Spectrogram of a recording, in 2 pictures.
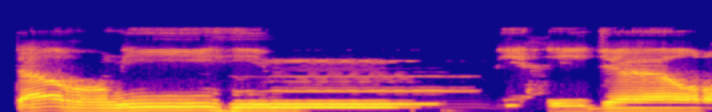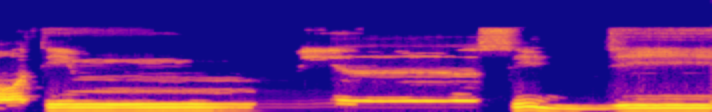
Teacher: mim sukun bertemu ba ada idgham bighunah pada huruf mim di situ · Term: idgham bi gunnah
